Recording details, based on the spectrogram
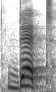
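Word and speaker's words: debt: नम ये डम क्रम डेट अब देखिए यहां बी साइलेंट है डेप्ट नहीं है ये डेट है प्लमर आधे से ज्यादा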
